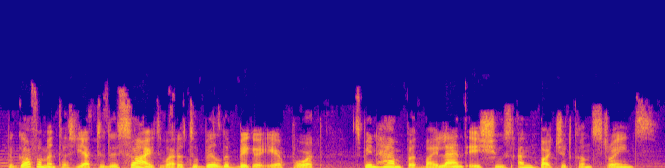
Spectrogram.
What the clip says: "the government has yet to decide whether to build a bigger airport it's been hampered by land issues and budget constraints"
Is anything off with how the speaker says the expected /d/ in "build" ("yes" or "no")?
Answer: no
